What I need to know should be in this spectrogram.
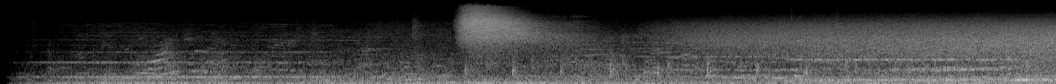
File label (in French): poeme de metro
